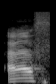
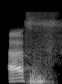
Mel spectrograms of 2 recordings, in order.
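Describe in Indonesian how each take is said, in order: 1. Bunyi f cuma aliran napas yang lembut. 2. Bunyi f ada desisnya yang tajam. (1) "Dialirkan aja hamas. F tuh F" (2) "jadi kayak ada desis F gitu"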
